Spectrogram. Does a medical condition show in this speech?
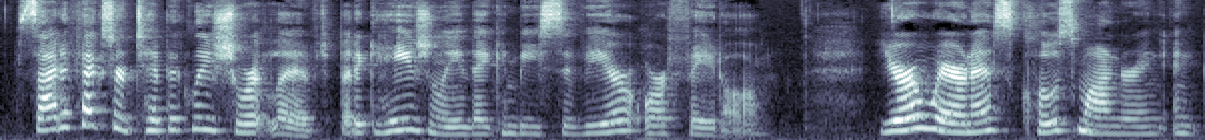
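No.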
